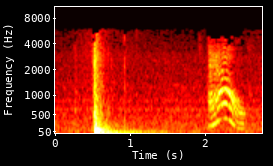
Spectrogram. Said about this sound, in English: Now this is the part where I go and kick something.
